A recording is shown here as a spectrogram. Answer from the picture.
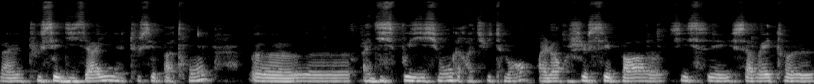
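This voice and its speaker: A woman with a dark, mellow tone and a very deep, low pitch speaks at a very slow pace, somewhat breathy and in a monotone, flat intonation. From northern France (Nord-Pas-de-Calais). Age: 60s. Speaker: knitting and sewing vlogger. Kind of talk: casual chat. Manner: halting, many hesitations.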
